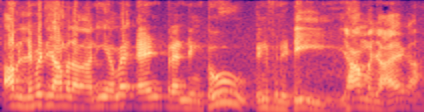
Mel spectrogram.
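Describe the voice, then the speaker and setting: A man's voice: sits high, fairly even intonation, normal speed, fairly bright tone, slight background noise. A young man teaching maths, walking students through each step with rhetorical questions and calling them bhai sahab. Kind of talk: exam-prep lecture.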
